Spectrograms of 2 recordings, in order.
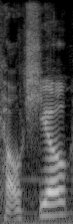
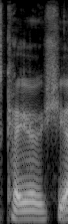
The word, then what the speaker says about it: Kyoshi: I've never heard it pronounced that way. That is the most British way to pronounce Kyoshi I've ever heard. Koshi's Japanese. Or at least he thinks he is. Kyoshi is actually a Japanese name.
